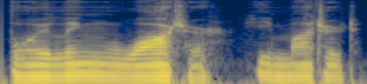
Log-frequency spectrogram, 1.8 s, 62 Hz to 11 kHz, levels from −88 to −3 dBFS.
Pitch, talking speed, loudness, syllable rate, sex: 100 Hz, 130 wpm, -18 LUFS, 4.8 syllables/s, male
